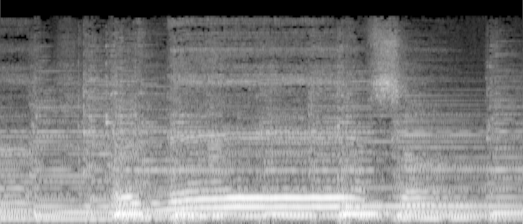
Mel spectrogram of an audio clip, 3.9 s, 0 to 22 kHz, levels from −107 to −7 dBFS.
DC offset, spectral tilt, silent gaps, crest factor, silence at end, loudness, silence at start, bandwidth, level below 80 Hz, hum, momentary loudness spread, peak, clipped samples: under 0.1%; -7.5 dB/octave; none; 10 dB; 0 s; -14 LUFS; 0 s; 15.5 kHz; -44 dBFS; none; 9 LU; -4 dBFS; under 0.1%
